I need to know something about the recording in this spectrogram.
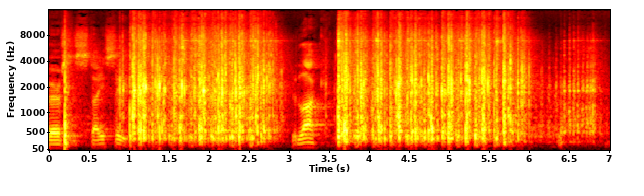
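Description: Small objects rattle hard inside a plastic box being shaken.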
